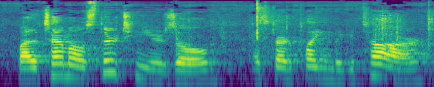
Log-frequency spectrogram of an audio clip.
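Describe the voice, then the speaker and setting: Over noticeable background noise, a man with an American accent speaks at a moderate pace in a high pitch with ordinary pitch variation. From US Midwest, Minnesota. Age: 40s. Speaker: music collector, video creator. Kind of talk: personal monologue to camera.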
